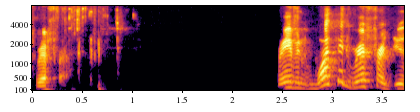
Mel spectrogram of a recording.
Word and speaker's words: RFRA: It's pronounced RFRA.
